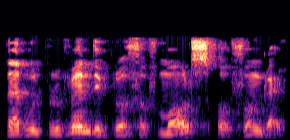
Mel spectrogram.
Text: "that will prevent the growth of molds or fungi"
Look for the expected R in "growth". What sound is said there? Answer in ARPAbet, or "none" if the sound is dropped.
R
